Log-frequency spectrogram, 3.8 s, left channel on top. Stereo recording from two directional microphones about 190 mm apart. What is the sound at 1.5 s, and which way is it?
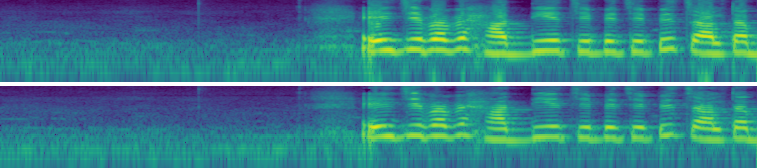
Speech, 30° left (ahead or behind).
